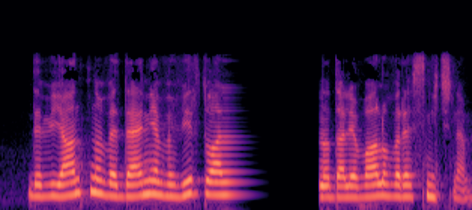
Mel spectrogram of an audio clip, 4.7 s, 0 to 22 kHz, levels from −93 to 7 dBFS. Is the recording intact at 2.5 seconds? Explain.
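No. From 2.23 to 3.22 s the sound stops: the last bit smears into a fading buzz, then goes silent, and resumes with almost a second gone. That's a long network dropout, likely packets not arriving while the receiver papers over the gap.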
